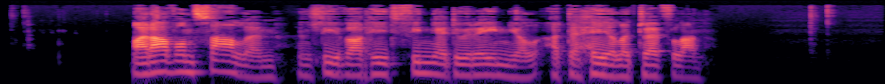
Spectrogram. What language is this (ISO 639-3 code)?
cym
